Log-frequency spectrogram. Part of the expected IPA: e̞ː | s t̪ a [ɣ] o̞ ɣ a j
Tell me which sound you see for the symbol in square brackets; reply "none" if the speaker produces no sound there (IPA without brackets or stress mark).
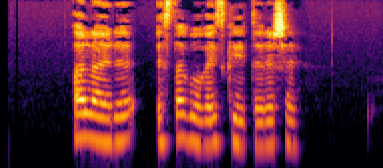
ɣ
